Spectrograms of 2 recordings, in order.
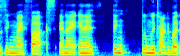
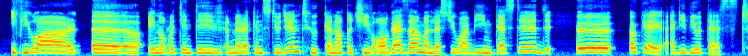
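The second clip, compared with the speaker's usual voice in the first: put-on French accent. Quoting a man who offered tests to American students, imitating his French accent. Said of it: "I can't even do his accent anymore".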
